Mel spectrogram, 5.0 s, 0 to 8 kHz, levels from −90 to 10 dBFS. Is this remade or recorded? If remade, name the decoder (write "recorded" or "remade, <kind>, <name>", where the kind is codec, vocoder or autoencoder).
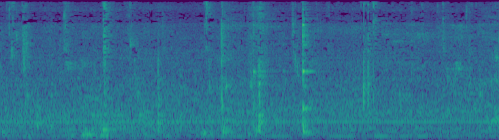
recorded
